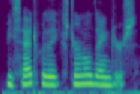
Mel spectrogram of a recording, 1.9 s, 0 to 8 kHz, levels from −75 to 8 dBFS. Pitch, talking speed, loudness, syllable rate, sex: 220 Hz, 130 wpm, -14 LUFS, 4.8 syllables/s, female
